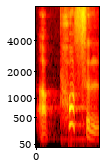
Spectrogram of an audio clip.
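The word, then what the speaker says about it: apostle: 그 영어로는 아포슬, 액센트가 아포슬 그래서 포에 있어요.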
